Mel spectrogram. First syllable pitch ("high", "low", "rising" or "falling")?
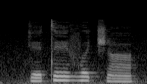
low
